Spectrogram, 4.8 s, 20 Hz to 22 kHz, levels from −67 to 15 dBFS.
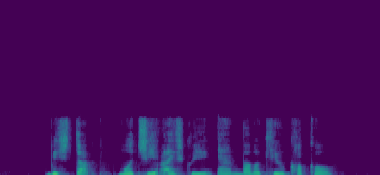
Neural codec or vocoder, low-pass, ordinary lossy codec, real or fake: codec, 44.1 kHz, 2.6 kbps, DAC; 7.2 kHz; AAC, 32 kbps; fake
